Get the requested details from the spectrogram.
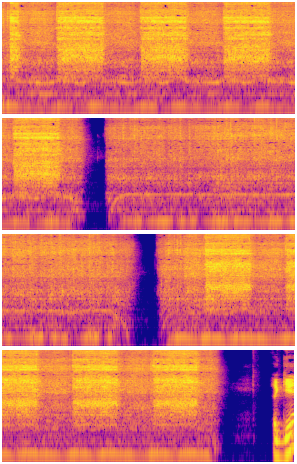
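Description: A toy dog's motor whirs and buzzes in steady pulses.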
